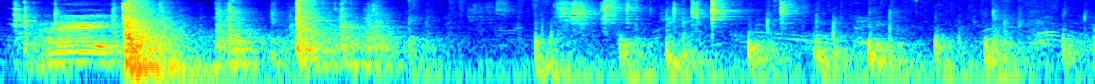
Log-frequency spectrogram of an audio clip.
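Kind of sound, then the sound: household object, door being shut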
